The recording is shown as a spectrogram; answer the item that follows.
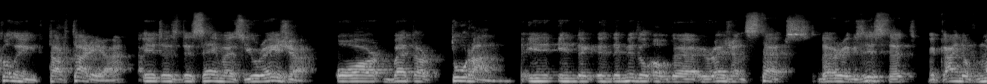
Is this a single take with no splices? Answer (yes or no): no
